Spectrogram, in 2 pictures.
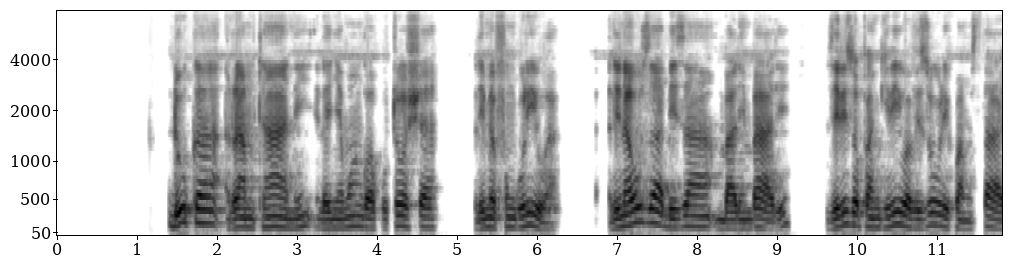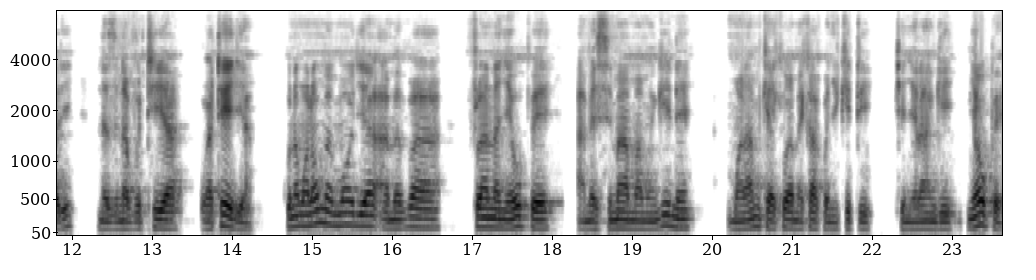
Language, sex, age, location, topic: Swahili, male, 25-35, Dar es Salaam, finance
